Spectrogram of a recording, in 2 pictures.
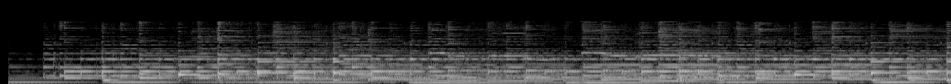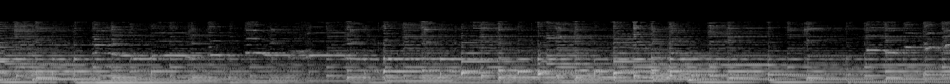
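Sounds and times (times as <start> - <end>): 
melody: 0.5 - 19.0.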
